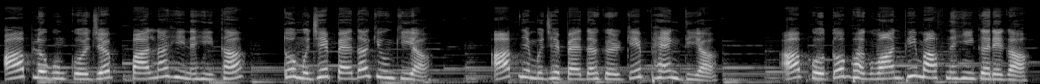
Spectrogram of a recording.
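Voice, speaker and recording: A woman playing a hurt, reproachful young girl in a children's storybook tale, plaintive and deliberate. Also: high-pitched, fairly bright tone, faint music behind. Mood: bitter reproach.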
